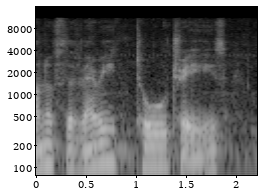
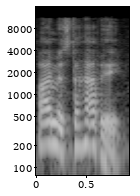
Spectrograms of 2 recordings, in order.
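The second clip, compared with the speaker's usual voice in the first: cheery greeting; 14 semitones higher than usual. Acted. Cheerful hero introduces himself.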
